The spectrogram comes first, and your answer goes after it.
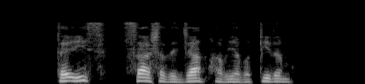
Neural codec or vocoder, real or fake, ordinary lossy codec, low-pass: none; real; MP3, 32 kbps; 7.2 kHz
